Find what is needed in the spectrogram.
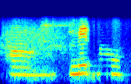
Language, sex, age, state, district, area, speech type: Telugu, female, 18-30, Telangana, Hyderabad, urban, conversation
